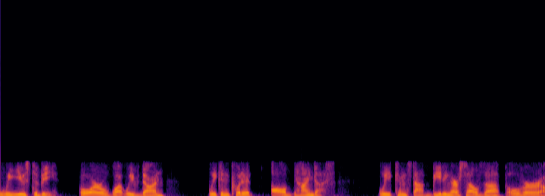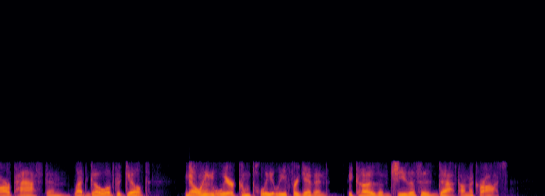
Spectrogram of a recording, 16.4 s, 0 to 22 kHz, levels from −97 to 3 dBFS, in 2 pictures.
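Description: G.729 codec damage runs through the whole speech clip. Its sound points to an 8 kbit/s coder that rebuilds each frame from a vocal tract filter, a pitch predictor and a few pulses. Nothing above 4 kHz survives, and the voice comes out slightly roughened and synthetic.

VoIP packet loss concealed by the speech codec occurs from 4.35 to 4.46 s, right after "can put it all". About 60 ms of audio went missing, which fits three lost packets. The decoder stretched its last pitch and filter into a fading sound, and the voice stays weak briefly afterwards.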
